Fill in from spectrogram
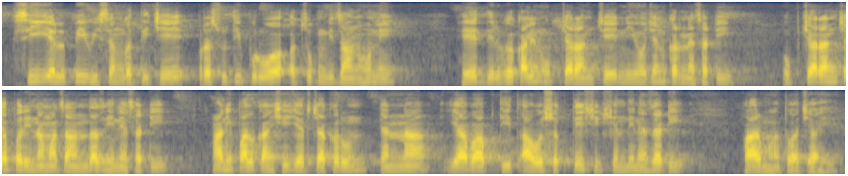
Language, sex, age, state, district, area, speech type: Marathi, male, 18-30, Maharashtra, Washim, rural, read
